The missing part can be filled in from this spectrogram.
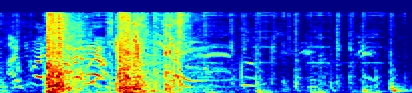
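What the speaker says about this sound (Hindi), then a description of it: "गोलियां क्यों बरसा रहे हम पर?" Several sharp bursts of gunfire in quick succession, loud and close, with shouting voices mixed in between the shots.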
